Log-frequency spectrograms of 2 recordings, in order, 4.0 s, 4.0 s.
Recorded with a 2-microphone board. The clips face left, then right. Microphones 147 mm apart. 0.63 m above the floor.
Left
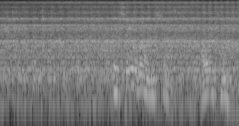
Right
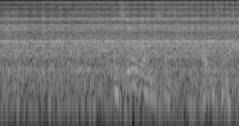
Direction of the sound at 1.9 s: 60° left (ahead or behind).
